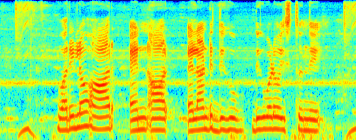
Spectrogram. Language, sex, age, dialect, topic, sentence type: Telugu, female, 31-35, Telangana, agriculture, question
